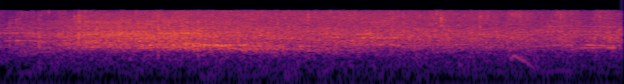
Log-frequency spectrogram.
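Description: Sustained audience applause at a political talk in Malaysia, a dense continuous wash of clapping that stays steady and loud throughout with no speech over it.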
